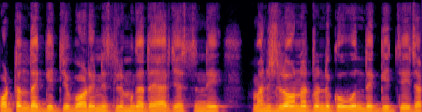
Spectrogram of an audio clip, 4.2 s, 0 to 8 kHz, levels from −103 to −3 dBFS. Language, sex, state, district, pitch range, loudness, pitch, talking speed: Telugu, male, Andhra Pradesh, Krishna, 145-155 Hz, -25 LUFS, 150 Hz, 170 wpm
